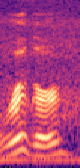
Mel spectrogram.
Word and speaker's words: Ruger: from the fact that Ruger rhymes with Luger but that is just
